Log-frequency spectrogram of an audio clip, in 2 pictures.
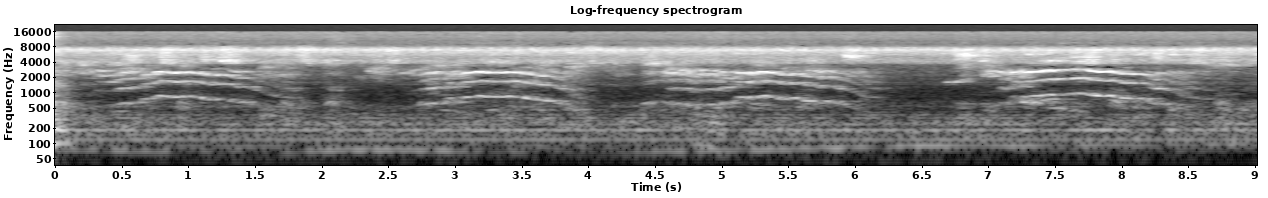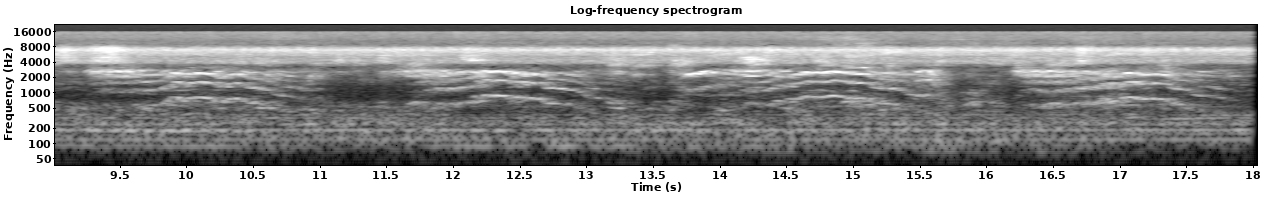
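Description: A cat meowing faintly over and over, about one rising-and-falling meow every two seconds.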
